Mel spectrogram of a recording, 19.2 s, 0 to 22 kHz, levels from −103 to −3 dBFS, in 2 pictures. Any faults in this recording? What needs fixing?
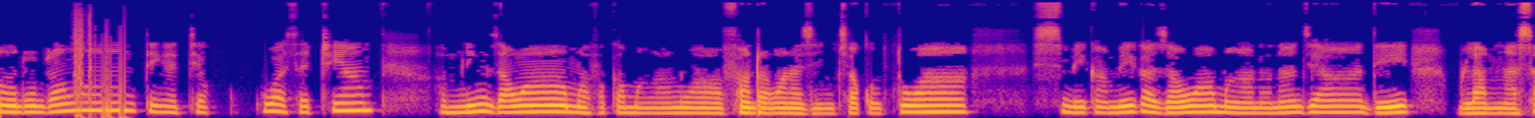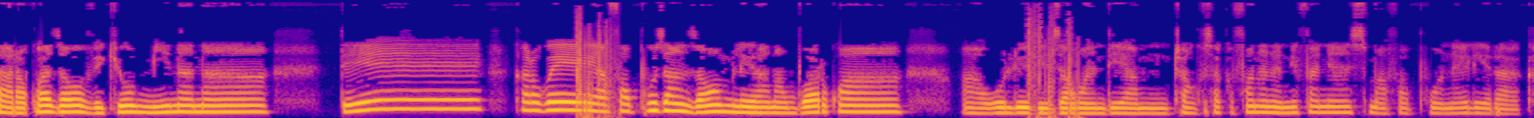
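Loose connector crackle at 0.46 to 0.78 s, 13.19 to 13.47 s and 16.01 to 16.33 s in this speech: a worn or dirty contact briefly loses and regains connection, chopping the signal into irregular scratchy bursts about a third of a second long. Clean or replace the offending cable and connectors, and secure them so they cannot move during recording.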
